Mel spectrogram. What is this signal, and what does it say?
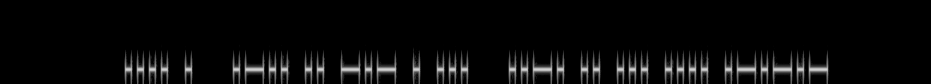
Morse code, heard as a keyed tone, about 19 wpm, 700 Hz. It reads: HE LIKES FISH.
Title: Easy Phrases 20wpm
